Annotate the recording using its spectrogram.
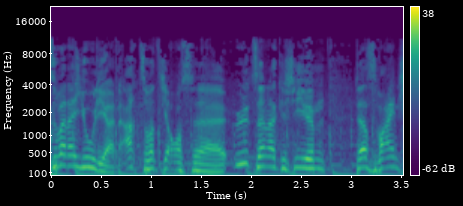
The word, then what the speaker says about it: Uelzen: Und zwar wird es Uelzen ausgesprochen. UE Uelzen. Wunderbar, vielen Dank, liebe Telegram-Gruppe.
